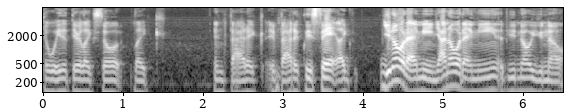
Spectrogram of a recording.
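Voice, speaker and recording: Fairly quick delivery from a man, medium in pitch. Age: 20s. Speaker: vlogger. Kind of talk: personal storytelling vlog. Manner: animated, many fillers.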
